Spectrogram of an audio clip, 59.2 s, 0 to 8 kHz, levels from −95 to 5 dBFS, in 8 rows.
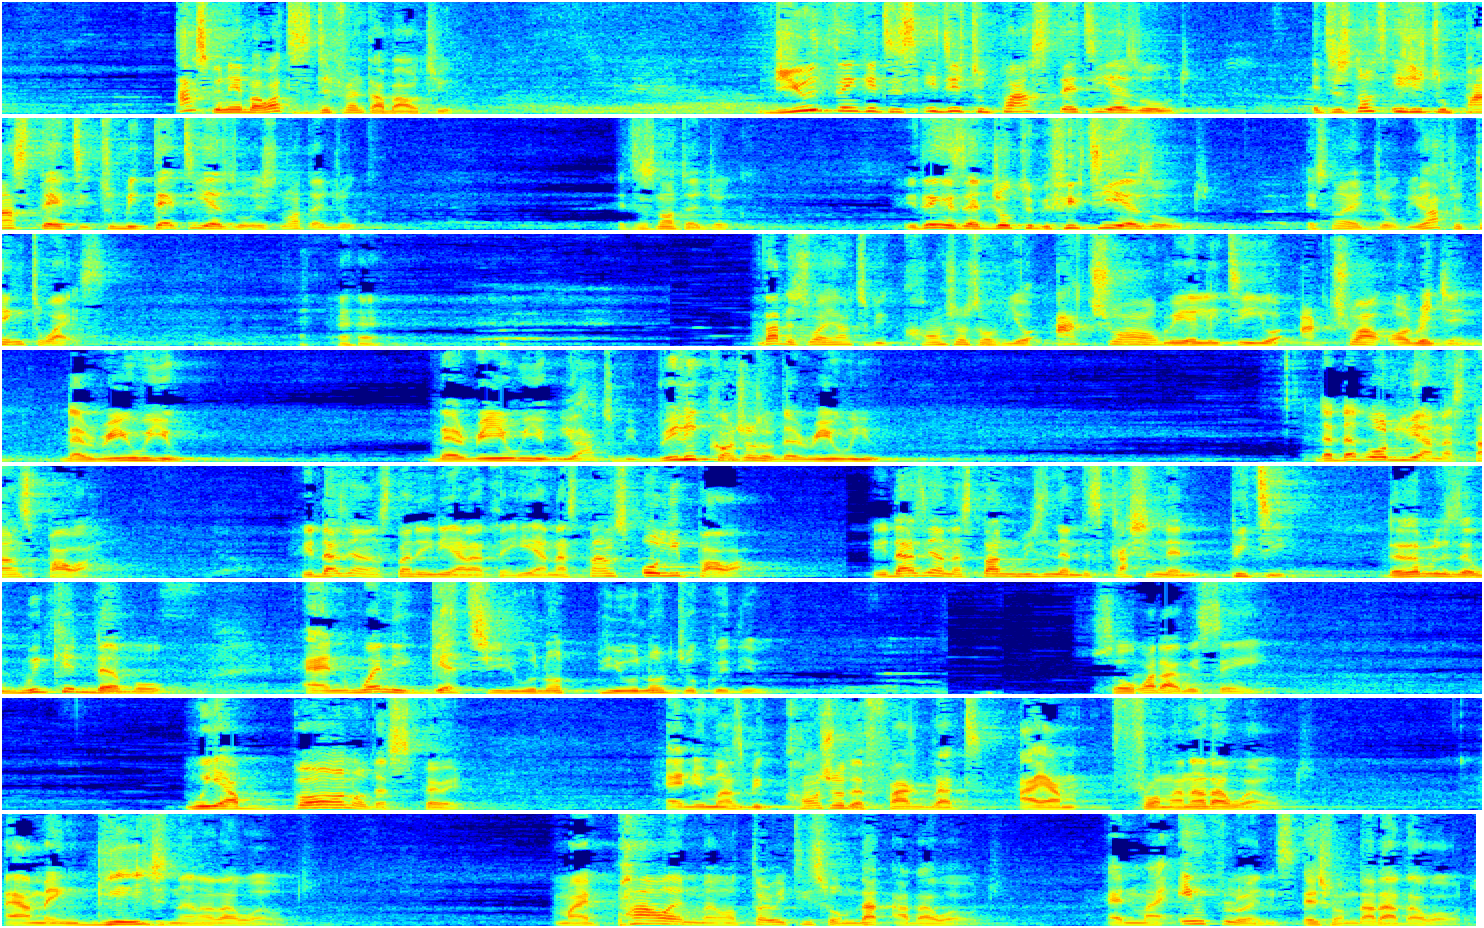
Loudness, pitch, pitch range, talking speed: -17 LUFS, 145 Hz, 125-180 Hz, 190 wpm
